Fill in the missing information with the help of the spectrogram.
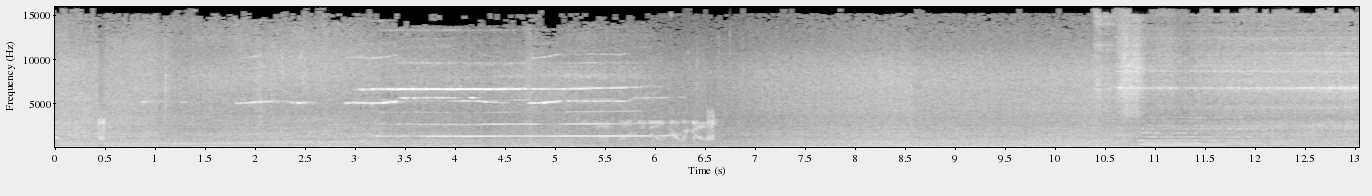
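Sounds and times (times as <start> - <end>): steel wheels rolling on rail: 0.0 - 13.0
high-pitched wheel squeal: 1.8 - 6.3.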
